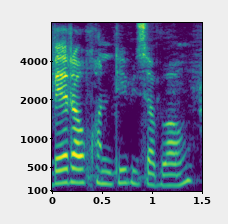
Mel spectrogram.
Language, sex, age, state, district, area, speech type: Bodo, female, 18-30, Assam, Udalguri, rural, spontaneous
